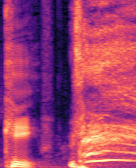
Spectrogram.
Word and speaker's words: Kiev: And she'd go, it's pronounced Kiev. And I'd go, I thought it was Kiev.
